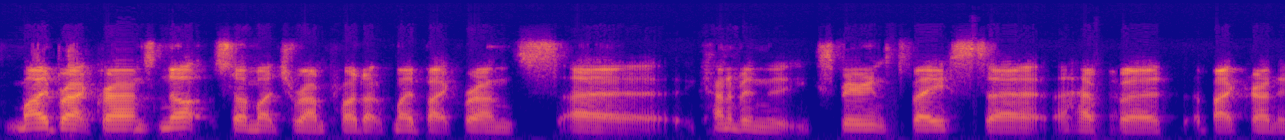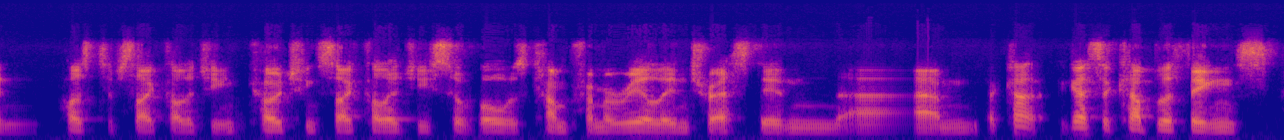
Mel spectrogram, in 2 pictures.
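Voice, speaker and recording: A man's voice: sits low, steady tone, brisk, few pauses, a bit bright, dry recording, highs cut off. A man with a Scottish accent, a co-founder guest explaining his ideas at length and thoughtfully over a remote call. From Scotland. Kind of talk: casual interview talk.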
